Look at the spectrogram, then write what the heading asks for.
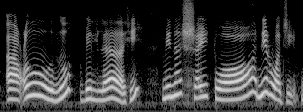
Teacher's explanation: नून को फ़ौरन उठाकर जो है वो रॉ के ऊपर मर्ज करिए।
